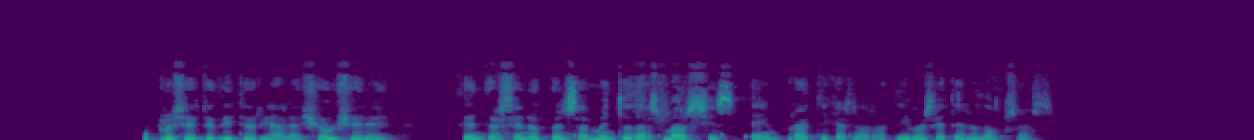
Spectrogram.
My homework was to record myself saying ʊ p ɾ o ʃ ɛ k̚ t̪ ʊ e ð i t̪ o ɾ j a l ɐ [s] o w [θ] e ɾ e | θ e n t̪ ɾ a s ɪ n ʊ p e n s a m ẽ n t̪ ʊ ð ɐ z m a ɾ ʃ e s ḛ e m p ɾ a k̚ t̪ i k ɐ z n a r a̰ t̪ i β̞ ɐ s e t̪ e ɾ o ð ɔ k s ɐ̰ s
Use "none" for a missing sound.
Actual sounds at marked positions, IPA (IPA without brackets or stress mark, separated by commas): ʃ, ʃ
